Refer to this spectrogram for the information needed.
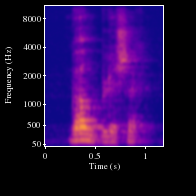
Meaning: fire extinguisher
- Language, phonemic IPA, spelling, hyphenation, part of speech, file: Dutch, /ˈbrɑntˌblʏ.sər/, brandblusser, brand‧blus‧ser, noun, Nl-brandblusser.ogg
